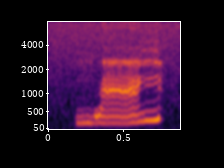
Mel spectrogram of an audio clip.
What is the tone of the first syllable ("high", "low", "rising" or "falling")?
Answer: rising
